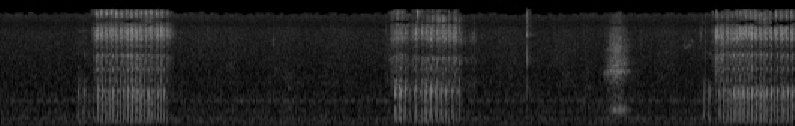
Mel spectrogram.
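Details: Talking pet macaw growling: three harsh, hissy, broadband bursts of about half a second each, spread over five seconds, with a couple of faint short noises between them in a quiet indoor setting.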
